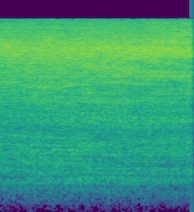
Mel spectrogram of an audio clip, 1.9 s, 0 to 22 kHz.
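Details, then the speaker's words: Homemade intercooler pressure tester on a welded boost piping system, held at about 20 psi; steady high-pitched hiss of air escaping, suspected at a cheap blow-off valve needing replacement. "I'm gonna have to just sit here and fiddle around with it until I get all the leeks figure it out"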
